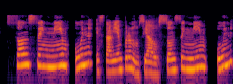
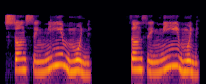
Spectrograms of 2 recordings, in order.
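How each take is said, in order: First: Sonsennim un with a clear pause before un; paused between words. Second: Sonsennimun run together, slow; linked pronunciation. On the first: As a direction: split sonsennim and un apart. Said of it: "haciendo una pausa aquí". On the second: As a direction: join sonsennim and un smoothly. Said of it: "lo más común es que los coreanos pronuncien esto". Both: Shown as a demonstration.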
